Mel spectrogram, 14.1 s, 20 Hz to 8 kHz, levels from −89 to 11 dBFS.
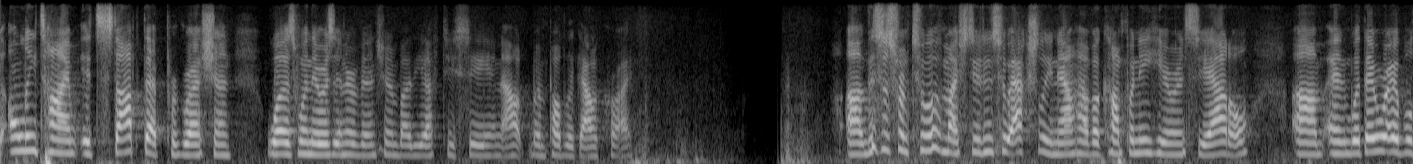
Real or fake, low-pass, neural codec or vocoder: real; 7.2 kHz; none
